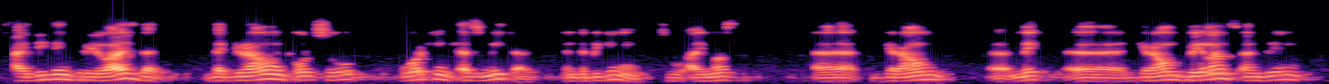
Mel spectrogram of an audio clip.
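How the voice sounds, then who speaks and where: A husky-voiced man speaks over a bad connection that keeps dropping out, the video-call audio dull and muffled. He is not a native English speaker. He talks in a hesitant, halting way, pausing and restarting as he searches for words. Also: medium pitch. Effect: bad connection, mic cutting out. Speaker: guest caller. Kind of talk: casual chat. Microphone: online video call.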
